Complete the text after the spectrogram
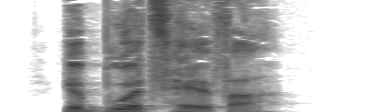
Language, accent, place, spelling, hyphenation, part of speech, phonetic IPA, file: German, Germany, Berlin, Geburtshelfer, Ge‧burts‧hel‧fer, noun, [ɡəˈbʊʁt͡sˌhɛlfɐ], De-Geburtshelfer.ogg
- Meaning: midwife (male), accoucheur, obstetrician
